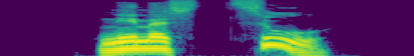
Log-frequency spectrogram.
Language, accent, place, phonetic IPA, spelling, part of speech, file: German, Germany, Berlin, [ˌneːməst ˈt͡suː], nehmest zu, verb, De-nehmest zu.ogg
- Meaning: second-person singular subjunctive I of zunehmen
